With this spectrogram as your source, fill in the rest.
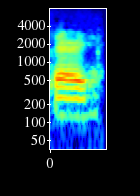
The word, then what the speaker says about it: Pierre: doing hey uh yeah it's Perry uh don't worry should there be a y at the end of your name no no no it's spelled p i e r r e p i so you're Pierre yeah yeah it's uh it's French but uh it's like Canadian French so Danny why' you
